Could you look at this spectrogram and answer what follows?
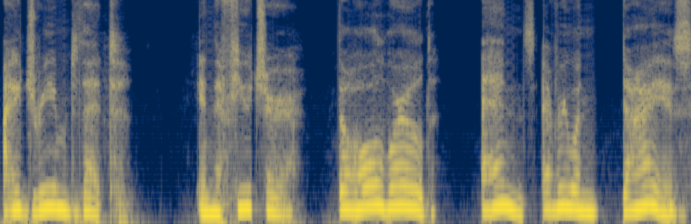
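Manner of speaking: whispered voice. Role-play character speaking to Errol, in a whisper voice. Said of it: "You ready for whisper voice?".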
